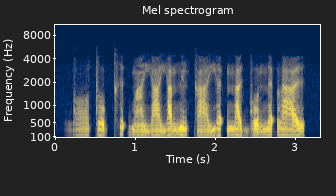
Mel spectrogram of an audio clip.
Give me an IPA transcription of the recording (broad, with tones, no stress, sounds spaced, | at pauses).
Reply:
ɡ ɔ˦ t o̰˦˨ ʊ̯ kʰ ɪ˦ ʔ b ã˨ j ä˨ j ä̰˦˨ n ĩ˦˨ k ä˨ j ɛ˦ ʔ n a̰˦˨ ɪ̯ ɡ o̰˦˨ ʊ̯ n ɛ˦ ʔ l a̰˦˨ ɪ̯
